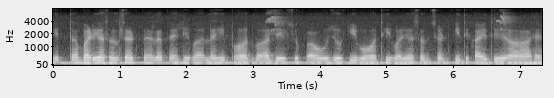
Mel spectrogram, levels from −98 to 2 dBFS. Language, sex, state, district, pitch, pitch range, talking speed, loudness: Hindi, male, Chandigarh, Chandigarh, 130 Hz, 125-130 Hz, 180 wpm, -16 LUFS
